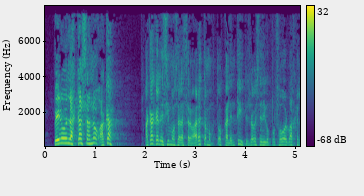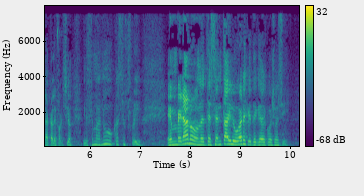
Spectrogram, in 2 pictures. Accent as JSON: {"language": "Spanish", "country": "Argentina", "said": "venimos de Argentina"}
